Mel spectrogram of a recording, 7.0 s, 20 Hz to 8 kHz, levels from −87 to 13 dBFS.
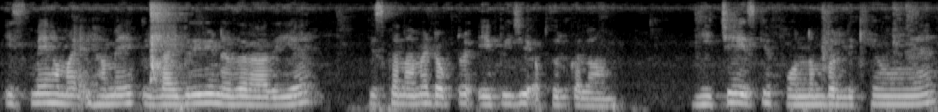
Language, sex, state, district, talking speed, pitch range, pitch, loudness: Hindi, female, Haryana, Rohtak, 195 wpm, 165-185 Hz, 175 Hz, -20 LUFS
